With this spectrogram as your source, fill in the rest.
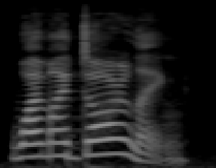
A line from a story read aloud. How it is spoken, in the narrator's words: exclaimed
